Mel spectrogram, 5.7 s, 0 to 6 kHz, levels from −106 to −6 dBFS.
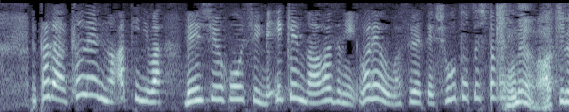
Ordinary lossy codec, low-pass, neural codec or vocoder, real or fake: MP3, 24 kbps; 5.4 kHz; codec, 16 kHz in and 24 kHz out, 1.1 kbps, FireRedTTS-2 codec; fake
